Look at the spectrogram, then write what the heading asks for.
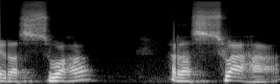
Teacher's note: थोप्रोलाई हामीले हल्का हा जस्तो, हा जस्तो उच्चारण गर्छौँ।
